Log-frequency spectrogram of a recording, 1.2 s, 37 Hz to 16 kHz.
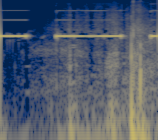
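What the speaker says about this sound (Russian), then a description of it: "Зуммер." A loud, steady high-pitched electronic warning buzzer on an LW300F wheel loader sounds in cold weather, cuts out briefly twice, and resumes, with a low thump and rattle during the gaps.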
